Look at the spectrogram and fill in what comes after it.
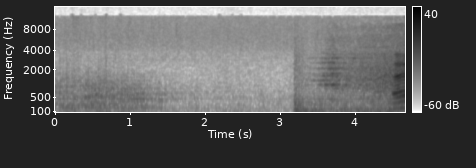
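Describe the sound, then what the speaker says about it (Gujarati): Steady rain with gusty wind hisses throughout at the ISKCON crossroads in Ahmedabad, easing for a moment before a louder, heavier downpour surges in, with a deep rumble underneath. "વરસાદ હજી પણ ચાલુ છે"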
